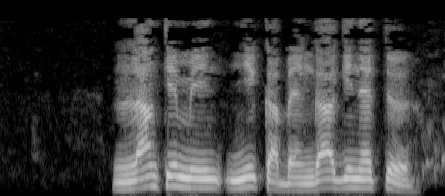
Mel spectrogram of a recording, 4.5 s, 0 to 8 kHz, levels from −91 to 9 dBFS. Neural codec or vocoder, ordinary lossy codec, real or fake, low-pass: none; MP3, 24 kbps; real; 7.2 kHz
